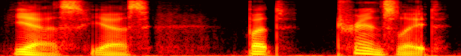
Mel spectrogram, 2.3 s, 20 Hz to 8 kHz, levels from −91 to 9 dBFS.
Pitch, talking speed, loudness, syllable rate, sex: 110 Hz, 80 wpm, -20 LUFS, 3.8 syllables/s, male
